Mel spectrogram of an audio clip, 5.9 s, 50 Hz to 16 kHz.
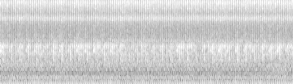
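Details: Engine idling just after an oil change using 5 units of oil: smooth, even idle with a steady mid-pitched hum and a regular soft beat, no misses or rough surges. Normal idle.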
